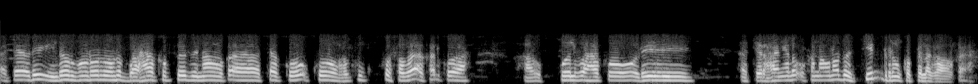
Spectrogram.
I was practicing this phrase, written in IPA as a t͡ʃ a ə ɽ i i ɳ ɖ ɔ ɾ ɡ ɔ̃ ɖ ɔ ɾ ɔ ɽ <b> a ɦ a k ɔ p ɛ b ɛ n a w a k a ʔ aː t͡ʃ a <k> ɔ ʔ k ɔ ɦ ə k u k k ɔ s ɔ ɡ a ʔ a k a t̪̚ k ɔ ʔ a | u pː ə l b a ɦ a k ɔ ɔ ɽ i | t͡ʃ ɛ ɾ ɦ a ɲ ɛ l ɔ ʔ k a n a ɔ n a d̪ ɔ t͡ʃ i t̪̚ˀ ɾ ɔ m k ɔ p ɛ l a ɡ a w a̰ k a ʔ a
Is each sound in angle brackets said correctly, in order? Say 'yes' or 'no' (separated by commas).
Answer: yes, yes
